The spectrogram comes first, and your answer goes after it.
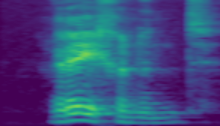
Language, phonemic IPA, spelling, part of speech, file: Dutch, /ˈreɣənənt/, regenend, verb, Nl-regenend.ogg
- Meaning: present participle of regenen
